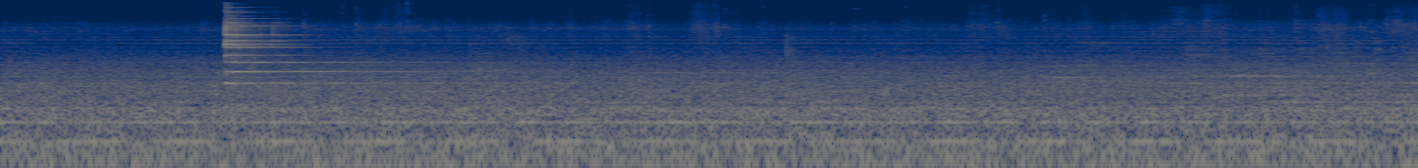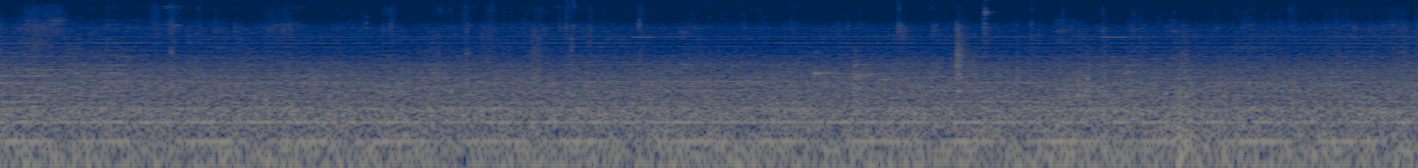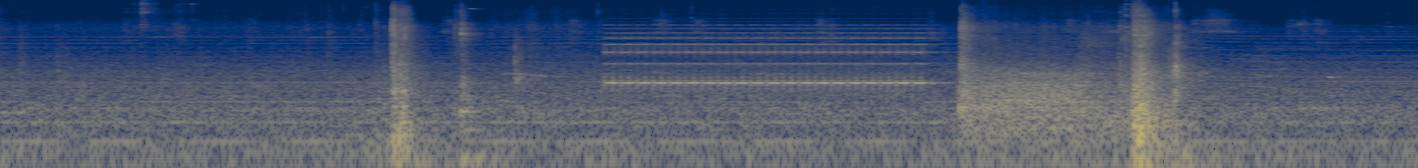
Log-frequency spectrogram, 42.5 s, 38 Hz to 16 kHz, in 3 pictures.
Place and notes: FGC Catalunya Station
Train station; short distance service. Lunchtime on a Saturday.
Barcelona, 22 January, 14:30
